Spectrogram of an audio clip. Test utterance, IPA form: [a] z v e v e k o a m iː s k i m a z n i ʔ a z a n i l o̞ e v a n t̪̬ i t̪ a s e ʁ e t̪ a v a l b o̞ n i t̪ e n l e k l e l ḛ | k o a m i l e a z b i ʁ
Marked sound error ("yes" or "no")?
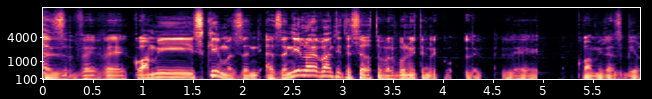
no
